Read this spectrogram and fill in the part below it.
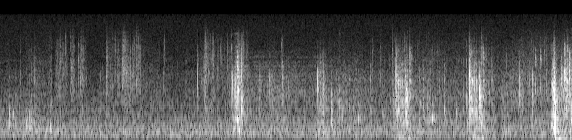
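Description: Footsteps crunch on gravel and echo in a tunnel.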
